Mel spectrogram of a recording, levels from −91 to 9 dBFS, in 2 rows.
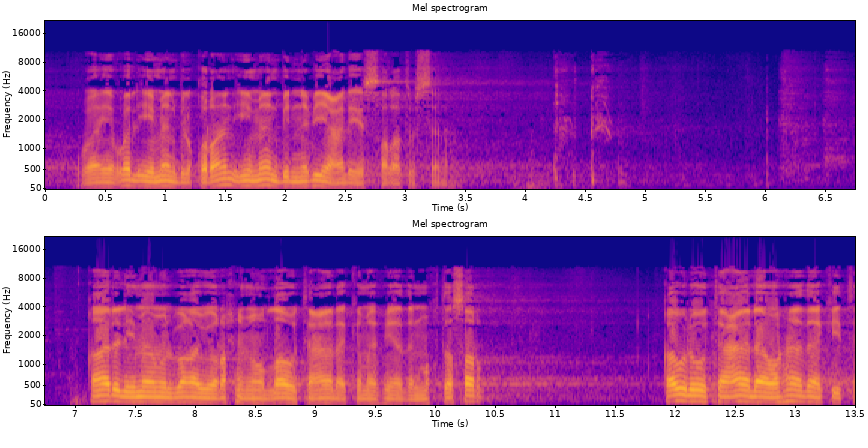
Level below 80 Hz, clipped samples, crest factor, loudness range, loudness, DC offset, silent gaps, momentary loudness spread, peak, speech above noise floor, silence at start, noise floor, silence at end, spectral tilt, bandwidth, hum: -56 dBFS; under 0.1%; 16 dB; 8 LU; -14 LUFS; under 0.1%; none; 11 LU; 0 dBFS; 43 dB; 0.3 s; -57 dBFS; 0 s; -4.5 dB/octave; 11 kHz; none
